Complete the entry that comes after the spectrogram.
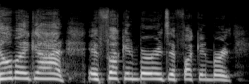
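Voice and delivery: mock agonized scream, very high-pitched. Retelling a show scene where zombie puke lands on a woman's neck, imitating agonized screaming. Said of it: "she starts screaming in fucking agony".

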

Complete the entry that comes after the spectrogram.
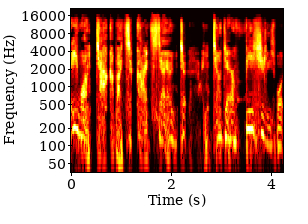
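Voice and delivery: badly done breathy whisper. Starting off the news bit like always, doing a bad Smeagol voice. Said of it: "I don't do a good Smeagol voice".

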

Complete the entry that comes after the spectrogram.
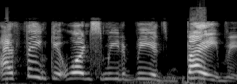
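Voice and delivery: very loud, high, drawn-out yell. Playing a character in a game, yelling through the microphone. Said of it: "I'm gonna yell through the microphone".

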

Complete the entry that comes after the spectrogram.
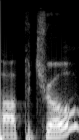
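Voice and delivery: pitch rising at end of "Patrol". Imitating how someone says a show name, rising pitch on patrol. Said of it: "it has an upwards on that last L".

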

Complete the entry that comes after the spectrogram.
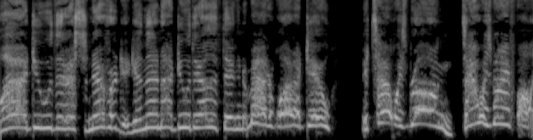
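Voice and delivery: mock, very high-pitched, screeching, screamed ranting. Retelling a man heard through a hotel wall: imitating a man screaming. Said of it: "I just hear a guy screaming".

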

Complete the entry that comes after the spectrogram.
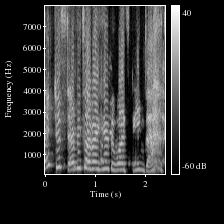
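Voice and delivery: laughing through the words. Introducing this episode before the making and baking, cracking up. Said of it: "I'm still cracking up about Bean Dad".

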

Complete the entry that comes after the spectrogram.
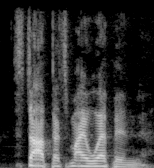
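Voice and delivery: electronic, robotic talking-toy voice box speech. Demonstrating to the others what a talking doll says, in a vocoder box voice. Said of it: "he's got a vocator box".

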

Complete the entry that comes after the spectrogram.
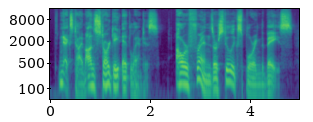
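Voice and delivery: TV promo announcer voice, trailer-style narration. Making a next-episode promo for Stargate Atlantis, TV promo announcer voice. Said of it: "I gotta have a promo voice".

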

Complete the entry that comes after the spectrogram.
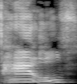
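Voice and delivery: very high-pitched, dumb-sounding cartoon voice. Repeating a funny moment, in a dumb Sonic voice. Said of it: "In his fucking dumb Sonic voice".

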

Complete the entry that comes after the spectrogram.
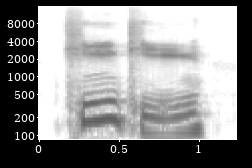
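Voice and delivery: weird, put-on cat-like accent. Imitating a voice actor's cat voice in a weird accent. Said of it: "him doing this weird accent where he's like".

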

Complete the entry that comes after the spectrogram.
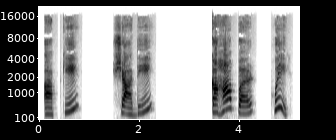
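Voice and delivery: slow, halting, deliberate, careful word-by-word delivery. Repeating a Hindi phrase for learners: said again slowly. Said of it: "I'll say it again slowly".

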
